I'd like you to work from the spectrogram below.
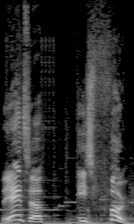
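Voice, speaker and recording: A man's voice: very high-pitched, big pitch swings, takes it slowly, music in the background. A man doing comedic scripted documentary narration in a sweary, irreverent, slangy manner. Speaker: animal facts video narrator.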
